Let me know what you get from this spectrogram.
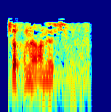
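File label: Sheriff Dispatch, scanner audio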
